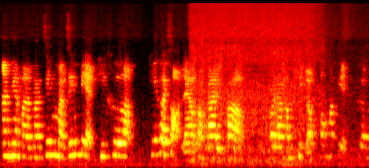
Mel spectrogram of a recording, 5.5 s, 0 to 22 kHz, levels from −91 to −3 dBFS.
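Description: Noise suppressor artifacts run through the whole clip. The suppressor pulls down the bands it judges to be steady noise, frame by frame, so the background sinks in pauses and swells under speech. A spectrogram shows a blotchy, speckled noise floor.

Speech cut by the noise suppressor occurs at 1.41–1.71 s, 1.97–2.31 s, 3.67–4.05 s, and from 4.4 s to the end. Each time, the suppressor treated parts of speech as noise, dropping them by up to about 17, 22, 13 and 22 dB. Those stretches sound swallowed and faint, appearing as sudden dips in the waveform envelope and thinned harmonics on the spectrogram. Meanwhile the room noise steps up by about 13 dB near 3 s, settling about 12 dB below speech.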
